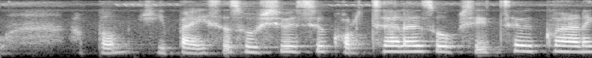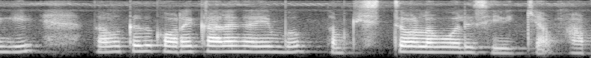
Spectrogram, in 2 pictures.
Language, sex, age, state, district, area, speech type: Malayalam, female, 18-30, Kerala, Wayanad, rural, spontaneous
